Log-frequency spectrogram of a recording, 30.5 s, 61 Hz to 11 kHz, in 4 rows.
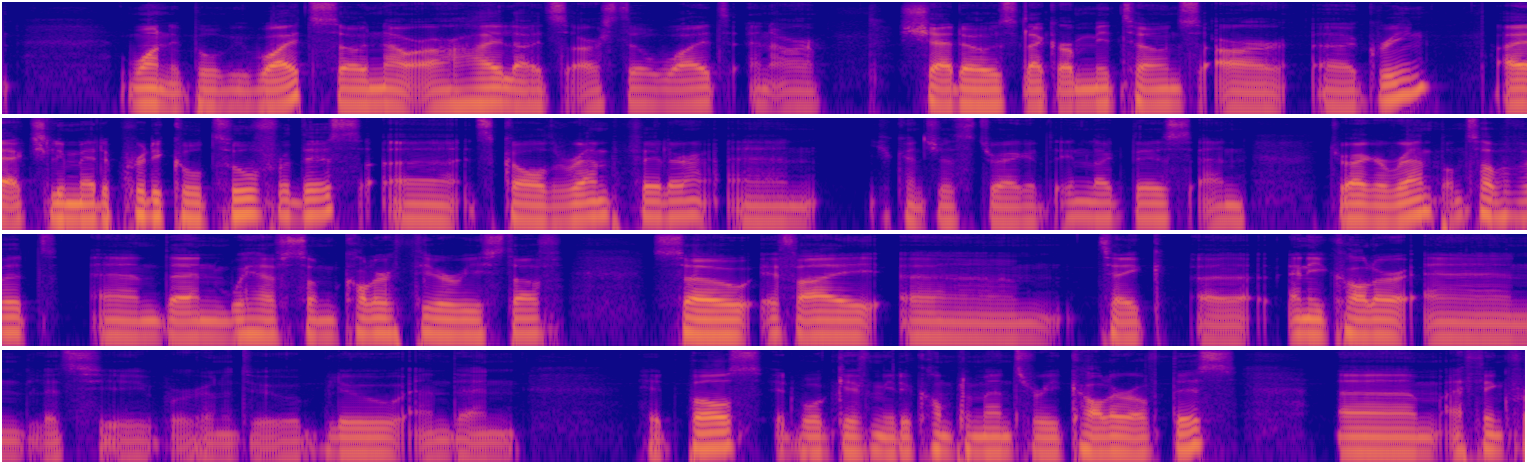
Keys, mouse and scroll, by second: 1.2 click, 1.9 click, 2.8-5.5 middle drag, 5.9 middle click, 7.1 middle click, 7.1 drag, 11.8 drag, 12.3 click, 12.7 click, 21.3 click, 23.5-24.0 drag, 28.7 ctrl+z.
